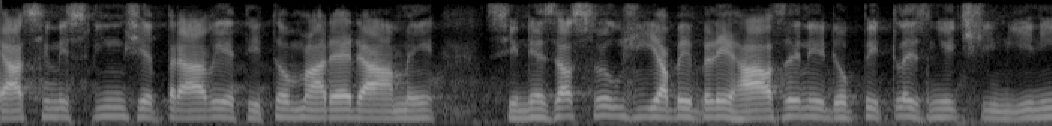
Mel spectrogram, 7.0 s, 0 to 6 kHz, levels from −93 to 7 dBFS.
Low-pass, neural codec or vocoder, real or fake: 5.4 kHz; codec, 16 kHz, 8 kbps, FunCodec, trained on LibriTTS, 25 frames a second; fake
